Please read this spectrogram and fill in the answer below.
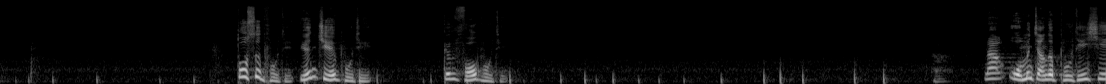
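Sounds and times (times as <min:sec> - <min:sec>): marker tapping on whiteboard: 0:05.0 - 0:09.0.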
